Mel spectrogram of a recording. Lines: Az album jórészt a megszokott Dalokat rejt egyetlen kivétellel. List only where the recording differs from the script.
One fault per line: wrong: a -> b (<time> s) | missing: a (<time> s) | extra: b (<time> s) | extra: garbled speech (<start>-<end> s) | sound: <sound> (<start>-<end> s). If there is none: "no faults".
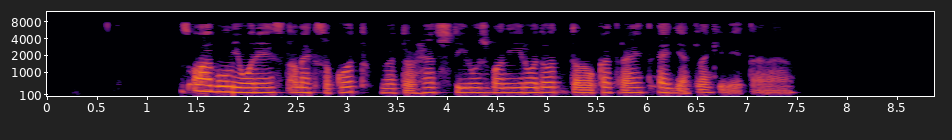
extra: Motörhead stílusban íródott (3.3 s)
